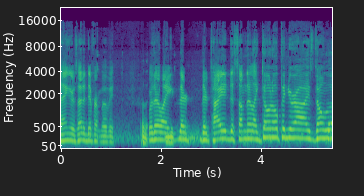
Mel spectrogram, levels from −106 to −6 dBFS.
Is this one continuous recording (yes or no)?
yes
